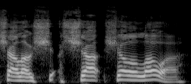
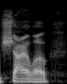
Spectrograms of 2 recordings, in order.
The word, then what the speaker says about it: Shiloah: And it's not Shiloah, I think is how he pronounced it. Shiloah, all right? I think I was saying Shiloh. Shiloah, there you go.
